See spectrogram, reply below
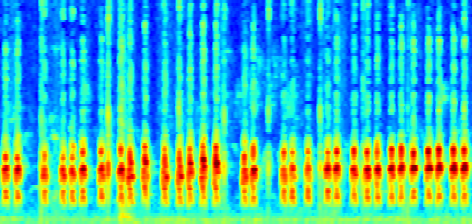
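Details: Loud ngropel-style song of a yellow-vented bulbul, an unbroken stream of quick, sharp chattering notes repeated at an even, rapid pace of nearly three per second, with no other sounds standing out.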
